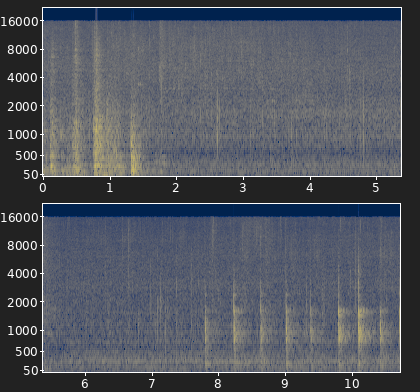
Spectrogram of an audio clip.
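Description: An egg is scrambled into cauliflower rice in a frying pan, with a steady sizzle under a run of sharp scraping and stirring strokes, dense at the start, a calmer stretch of frying in the middle, then a quick series of spatula taps near the end.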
